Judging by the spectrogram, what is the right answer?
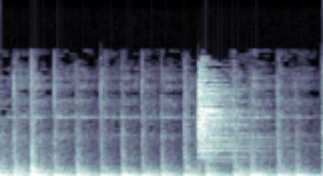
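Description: Lion dance drum beaten in a quick, even rhythm, its low ringing tone carrying under every stroke, with a bright crash that rings on about a second in.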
